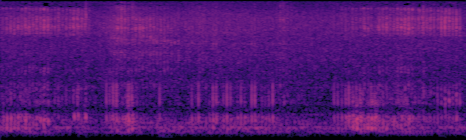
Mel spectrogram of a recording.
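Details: Massaged pet cat purring, one of four cats in the household; soft fluttering purr with choppy, broken pulses in the middle and a stronger rumbling burst near the end, otherwise quiet.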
